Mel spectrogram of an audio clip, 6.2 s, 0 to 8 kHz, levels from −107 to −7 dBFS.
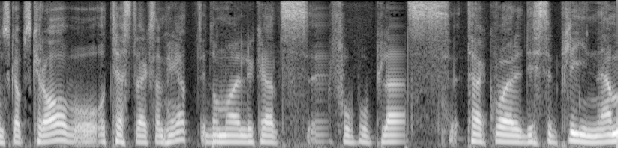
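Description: At 2.12 to 2.15 s there is a short concealed packet loss: about 20 ms of the call never arrived, and the receiver bridged it by extending the preceding sound before blending back. It is heard as a brief smear or wobble. On a spectrogram, harmonics run unnaturally flat across a thin sliver, with the G.722 path's empty band above 8 kHz visible throughout.

From 2.28 s to the end, the pace suddenly slows to about three quarters of normal while the pitch stays put, so the speech drags. This is likely a time-stretched section, where software repeated short pieces to lengthen the audio. A spectrogram shows the events drawn out in time with unchanged harmonic spacing.

Two bursts of packet loss follow, at 3.17 to 3.31 s and 3.91 to 4.07 s, removing about 120 ms and 140 ms of audio. Each time, the last sound is held as a fading buzz or hiss, then the audio resumes further on. On a waveform, the envelope decays smoothly across each gap. 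On a spectrogram, frozen, dimming harmonics end in an abrupt jump.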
